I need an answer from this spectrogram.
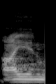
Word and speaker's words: Ayin: There's also an Ayin, which is silent as it's pronounced in modern Hebrew. In Middle Eastern Hebrew, the ayin actually has a sound. It's an ayin. It's sort of a guttural swallow.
